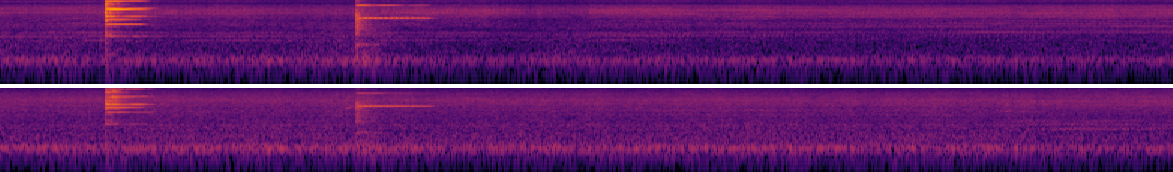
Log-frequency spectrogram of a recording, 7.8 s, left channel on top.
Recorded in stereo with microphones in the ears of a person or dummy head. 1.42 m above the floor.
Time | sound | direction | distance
0.7 | a chime | 30° left (ahead or behind) | 1.6 m
2.4 | a microwave | 30° left (ahead or behind) | 0.8 m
